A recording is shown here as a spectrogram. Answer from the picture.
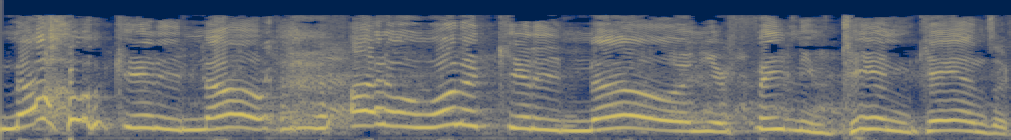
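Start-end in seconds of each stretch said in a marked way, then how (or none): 0.0-4.2 very slow, high, tearful pleading with long "no"s. Acting out someone with a twenty-pound cat on their chest: mock crying. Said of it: "you can be crying, going".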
